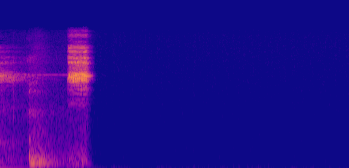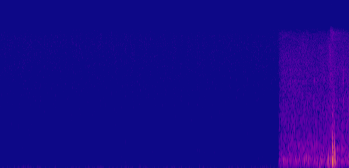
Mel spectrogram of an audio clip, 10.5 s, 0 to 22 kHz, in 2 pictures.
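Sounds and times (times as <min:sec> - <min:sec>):
loud shrill fire alarm blaring in church: 0:00.0 - 0:01.4.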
